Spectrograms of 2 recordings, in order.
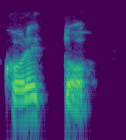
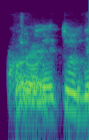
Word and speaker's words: Corretto: nasıl tercih ederiz? Corretto. – Corretto diye, diyebiliriz sanırım. Türkçesi diye telaffuz ediliyor. İtalyanca bir e, ifade zannediyorum. Bu biliyorsunuz Amazon önemli.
